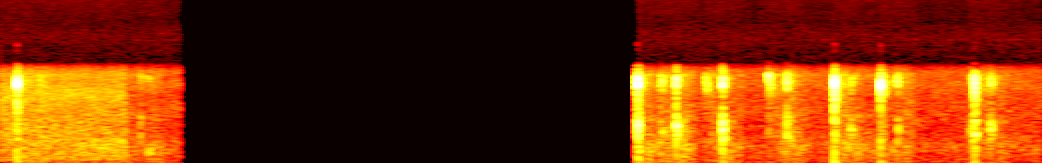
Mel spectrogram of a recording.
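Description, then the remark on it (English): Typing on a computer keyboard: a short burst of clicky keystrokes, a few seconds of silence, then a quicker, irregular run of sharp key taps. No one speaks. “Typing.”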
